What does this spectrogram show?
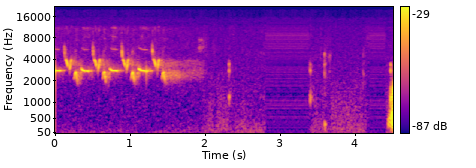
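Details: Carolina Wren heard calling outside during a spring evening talk on birding at Still Pond Preserve, New Canaan: a loud, rolling whistled phrase repeated four times in under two seconds, then faint clicks and a brief rustle.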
